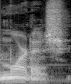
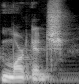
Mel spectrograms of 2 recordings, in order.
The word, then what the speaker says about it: mortgage: the mortgage like depre i don't imagine you pronounce the t do you okay yeah i think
